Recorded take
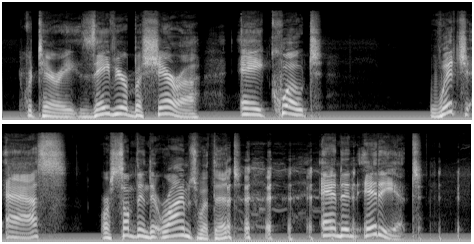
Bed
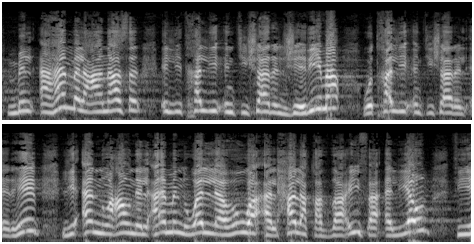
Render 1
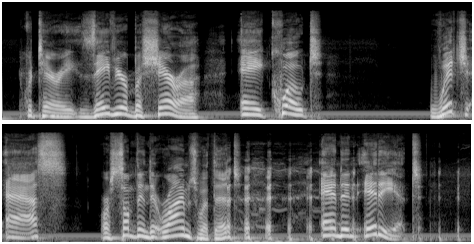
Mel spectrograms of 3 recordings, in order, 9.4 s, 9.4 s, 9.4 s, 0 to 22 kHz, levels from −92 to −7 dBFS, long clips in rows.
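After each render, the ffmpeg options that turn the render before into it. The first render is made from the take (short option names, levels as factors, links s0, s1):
-af "bandreject=f=50:t=h:w=4,bandreject=f=100:t=h:w=4,bandreject=f=150:t=h:w=4"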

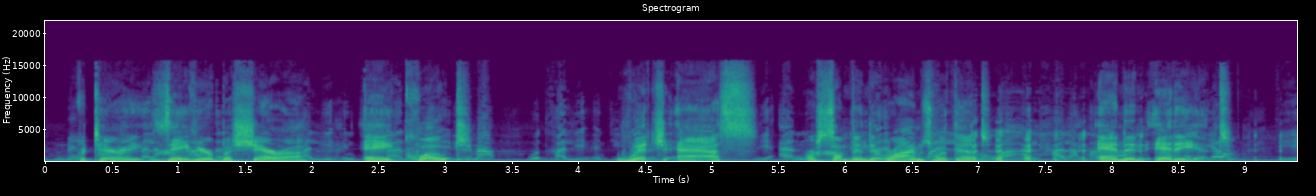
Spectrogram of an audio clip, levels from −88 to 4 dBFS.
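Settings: -filter_complex "[1:a]volume=0.178[s0];[0:a][s0]amix=inputs=2:normalize=0"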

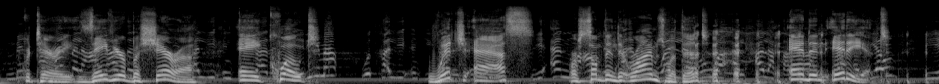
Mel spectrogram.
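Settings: -af anull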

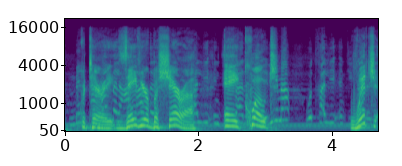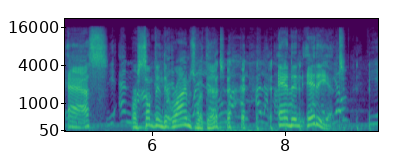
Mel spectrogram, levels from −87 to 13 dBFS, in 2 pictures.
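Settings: -af "volume=2.37,alimiter=limit=0.891:level=0:latency=1"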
